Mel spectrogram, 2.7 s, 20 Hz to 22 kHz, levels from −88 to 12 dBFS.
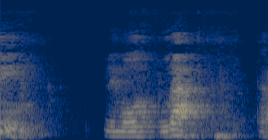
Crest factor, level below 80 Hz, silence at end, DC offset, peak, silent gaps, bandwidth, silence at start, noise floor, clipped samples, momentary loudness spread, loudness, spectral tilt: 22 dB; -82 dBFS; 0 s; under 0.1%; -14 dBFS; none; 17 kHz; 0 s; -74 dBFS; under 0.1%; 19 LU; -32 LUFS; -4.5 dB/octave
